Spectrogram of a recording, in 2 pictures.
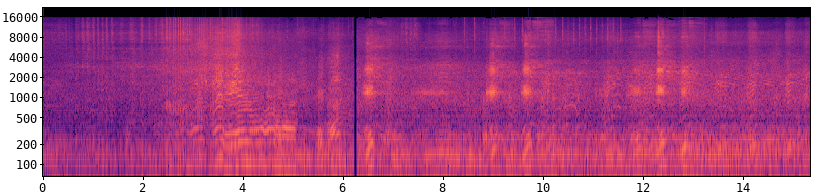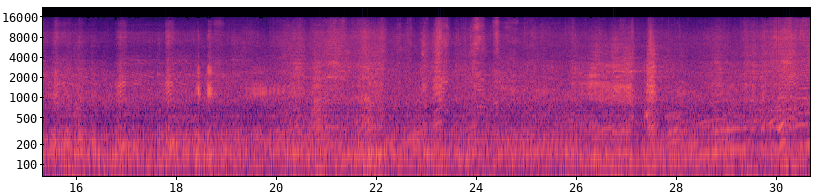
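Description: Dirt bike engines at a motocross track: a bike revving up and down for the first few seconds, then, after a sudden cut, steady engine sound of bikes running with scattered sharp clicks.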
